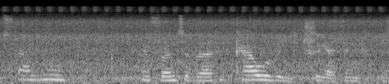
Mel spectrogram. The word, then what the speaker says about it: kauri: I'm standing in front of the kauri tree, I think is how you pronounce it, and it's quite an important tree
